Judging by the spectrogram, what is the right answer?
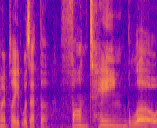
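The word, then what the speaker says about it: Fontainebleau: And yes, that is how it is pronounced. I don't know if any of you actually went uh to French 101, but it is not Fountain Blue by any stretch of, you know, linguistics, but that's neither here nor there.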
